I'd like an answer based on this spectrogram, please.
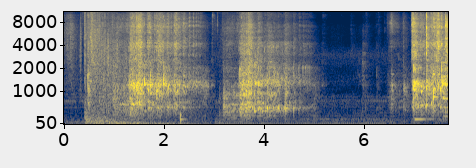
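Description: Paper cups toppling and clattering across a wooden floor, in two rushes of two seconds or so, with another starting near the end.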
